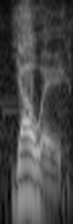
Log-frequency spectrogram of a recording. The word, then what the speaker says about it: Yahweh: So, how do they pronounce is it is it uh Yaye in the Bible? Yahweh.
